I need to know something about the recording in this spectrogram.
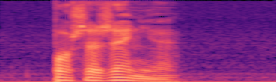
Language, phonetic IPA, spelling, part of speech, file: Polish, [ˌpɔʃɛˈʒɛ̃ɲɛ], poszerzenie, noun, Pl-poszerzenie.ogg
